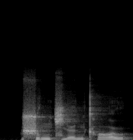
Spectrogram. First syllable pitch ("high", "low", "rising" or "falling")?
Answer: high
